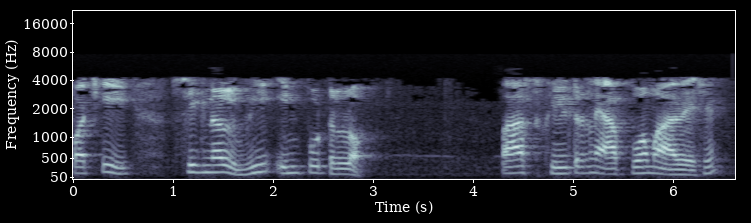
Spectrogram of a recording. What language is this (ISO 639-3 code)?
guj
